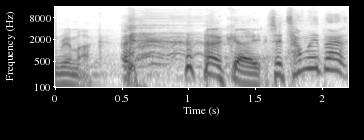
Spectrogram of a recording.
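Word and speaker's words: Rimac: products and rimax products I'm saying it kind of half correctly it's it's rimat isn't it rimat yeah it's a creational way of pronouncing remach okay so tell me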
